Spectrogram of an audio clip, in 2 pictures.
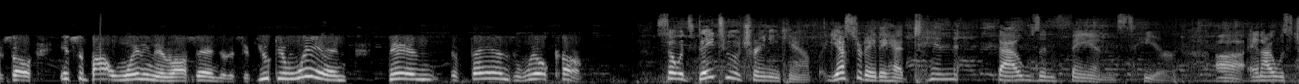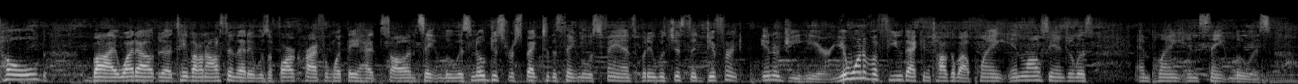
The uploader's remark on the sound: Live From Rams Camp.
